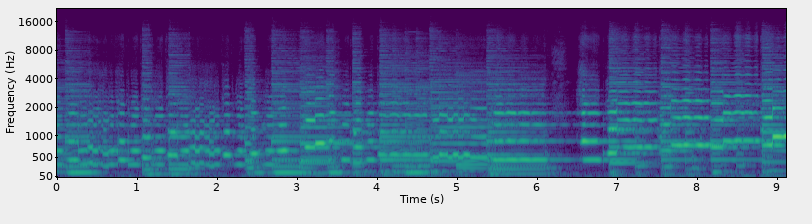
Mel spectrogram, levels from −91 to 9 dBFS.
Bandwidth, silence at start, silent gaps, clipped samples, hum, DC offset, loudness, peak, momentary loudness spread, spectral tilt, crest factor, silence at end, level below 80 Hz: 16 kHz; 0 s; none; under 0.1%; none; under 0.1%; -30 LUFS; -14 dBFS; 9 LU; -5 dB/octave; 16 dB; 0 s; -64 dBFS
